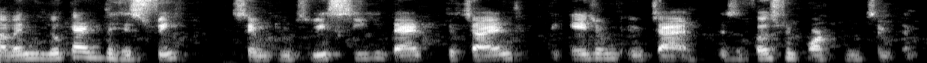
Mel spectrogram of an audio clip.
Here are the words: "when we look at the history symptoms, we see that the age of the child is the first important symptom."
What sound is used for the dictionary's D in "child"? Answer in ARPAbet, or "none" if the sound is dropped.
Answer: none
